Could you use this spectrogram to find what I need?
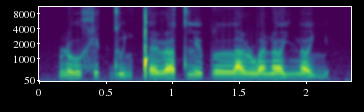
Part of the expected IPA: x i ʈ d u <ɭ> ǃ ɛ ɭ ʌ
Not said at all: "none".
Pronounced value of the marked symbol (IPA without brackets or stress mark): ʎ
